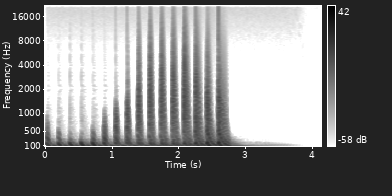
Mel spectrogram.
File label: Kick Drop; AMG - Prototype Drum & Bass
